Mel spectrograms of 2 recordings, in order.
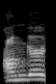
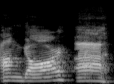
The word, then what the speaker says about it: Ungar: Just to clarify, it's actually pronounced Unger, not Ungar.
